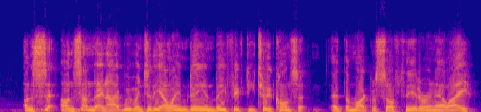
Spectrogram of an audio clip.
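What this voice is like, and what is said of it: Voice not in normal condition. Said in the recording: “Excuse my voice. I think it's too many aeroplane cabins.”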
